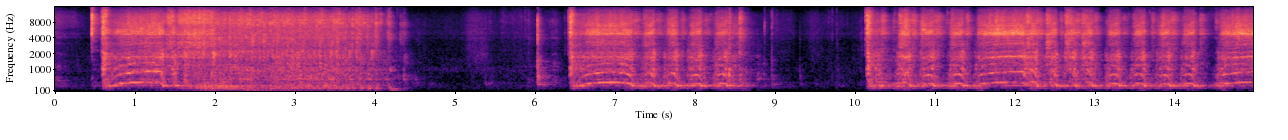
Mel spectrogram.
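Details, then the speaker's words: Kubota B7001 diesel tractor, cold start at 10°C after two months sitting, weak battery suspected: repeated cranking bursts after glow plug heating, engine chugging but not catching, decompression lever used to spin faster; hard starting below about 15°C. "okay that should hopefully do it sounding a bit sad i'll probably just use the decompression lever to get a bit more spinning and then just drop it in"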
